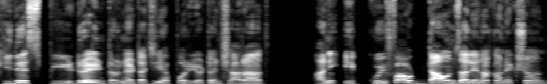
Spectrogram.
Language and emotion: Goan Konkani, surprised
